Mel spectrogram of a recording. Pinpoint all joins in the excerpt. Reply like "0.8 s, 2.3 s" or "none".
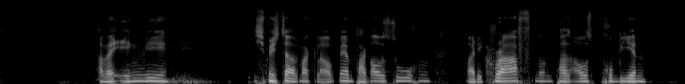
2.7 s, 3.0 s, 3.3 s, 3.7 s, 4.8 s, 5.7 s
